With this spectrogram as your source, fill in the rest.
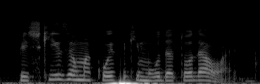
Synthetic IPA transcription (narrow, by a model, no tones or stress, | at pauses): peʃkizɐɛũmɐkojzɐkɪmud̪ɐt̪od̪ɐɔ̰ɾɐ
